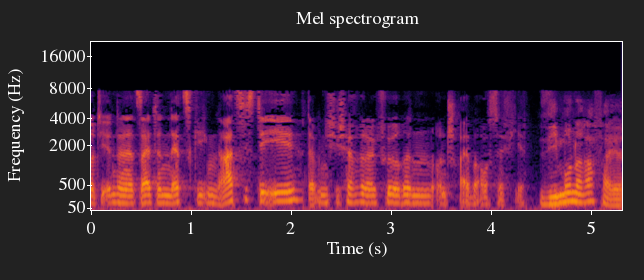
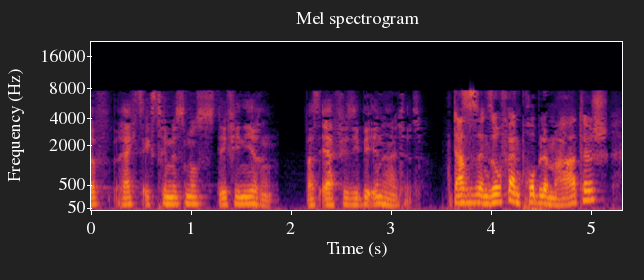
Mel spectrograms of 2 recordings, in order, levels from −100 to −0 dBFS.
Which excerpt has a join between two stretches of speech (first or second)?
second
